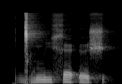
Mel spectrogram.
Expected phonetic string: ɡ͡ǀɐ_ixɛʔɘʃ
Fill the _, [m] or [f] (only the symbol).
m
